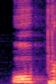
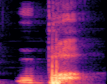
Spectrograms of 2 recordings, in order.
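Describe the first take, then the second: First: उप cut short as "up", high; wrong उप. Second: उप as u-pa, final vowel sounded, loud; correct उप. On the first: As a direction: say उप ending on a bare p. (उप का प अधूरा) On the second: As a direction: open out the प at the end of उप. (उप के प का पूरा उच्चारण) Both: Shown as a demonstration. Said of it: "उप नहीं".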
